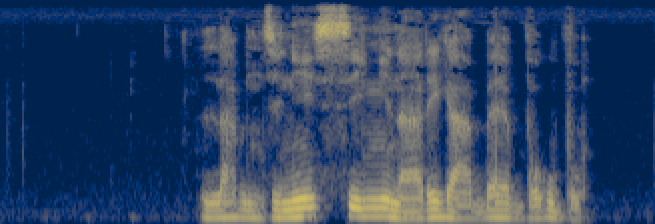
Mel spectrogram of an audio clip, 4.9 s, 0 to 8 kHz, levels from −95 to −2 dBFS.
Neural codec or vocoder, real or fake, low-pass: none; real; 7.2 kHz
